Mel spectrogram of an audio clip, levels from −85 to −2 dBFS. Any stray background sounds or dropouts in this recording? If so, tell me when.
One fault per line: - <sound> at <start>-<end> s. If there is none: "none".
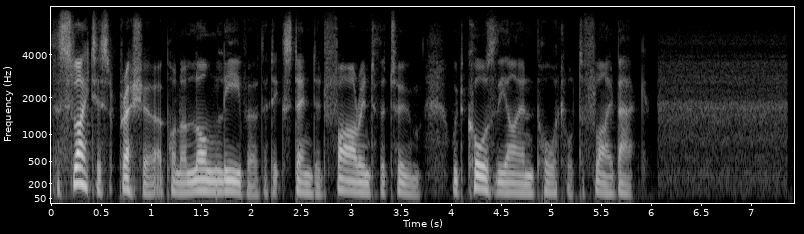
none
